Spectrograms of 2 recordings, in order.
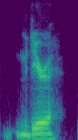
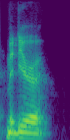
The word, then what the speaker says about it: Madeira: But that said, prior to Madeira, am I saying it right? Madeira? – Yeah, Madeira. – Madeira. Okay.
